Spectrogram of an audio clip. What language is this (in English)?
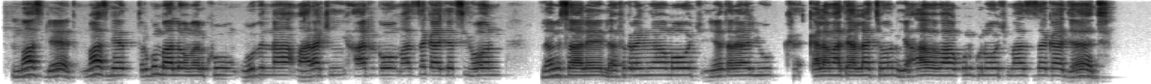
Amharic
